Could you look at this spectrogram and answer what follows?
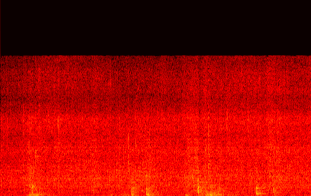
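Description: Spices and rosemary stirred in a frying pan, a steady close sizzle broken by several scraping strokes of the spoon across the pan, with no talking.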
